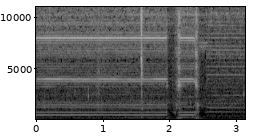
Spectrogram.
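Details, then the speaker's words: Snapmaker 2.0 A350 with PSU fan disconnected: quiet, steady high-pitched stepper whine with brief pitch changes as axes home and stop, normal homing, nothing rough. "I think I'll just do a home again now you get us feel for it so I just continue talking you can sort of see it it's not it's not loud at all"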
